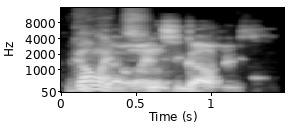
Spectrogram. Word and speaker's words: Goines: Goines. Yep. I just remembered Goines. It's like Owens with a G.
